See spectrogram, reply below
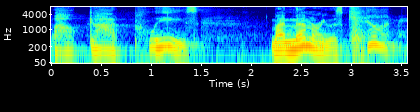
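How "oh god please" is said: soft, tearful, sobbing voice. Retelling a past prayer at a low moment: retelling own sobbing plea. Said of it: "And I was just sobbing".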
